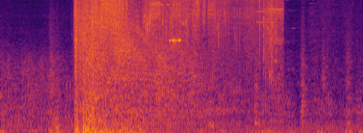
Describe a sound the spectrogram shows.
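A flash grenade bursts with a loud bang and a fading ringing hiss.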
